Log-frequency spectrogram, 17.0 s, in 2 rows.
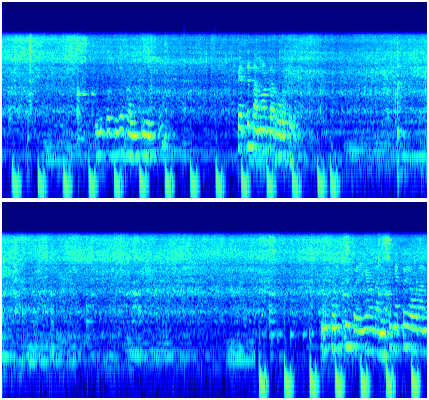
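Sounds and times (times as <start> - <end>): tomato sizzling in hot oil: 0.0 - 17.0
spatula stirring and scraping: 7.9 - 11.5.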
